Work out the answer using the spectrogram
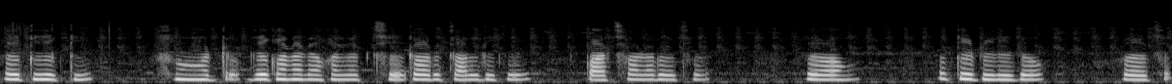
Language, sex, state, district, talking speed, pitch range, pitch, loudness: Bengali, male, West Bengal, Kolkata, 75 wpm, 220-235 Hz, 225 Hz, -16 LUFS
